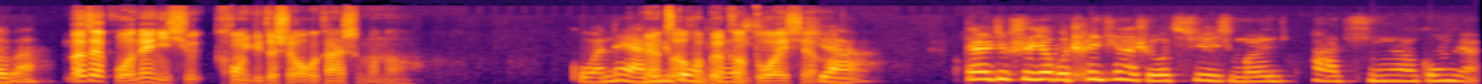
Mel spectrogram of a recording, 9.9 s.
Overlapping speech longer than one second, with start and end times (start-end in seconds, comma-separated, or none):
4.2-5.7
